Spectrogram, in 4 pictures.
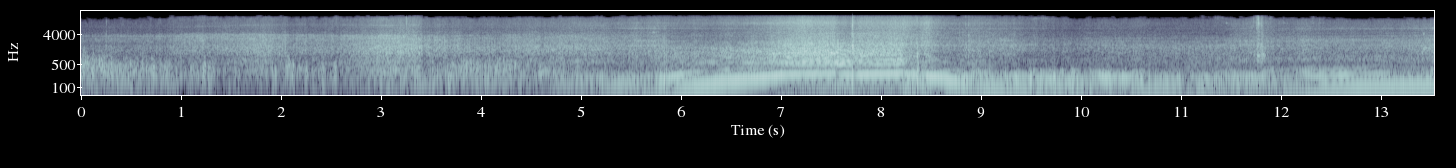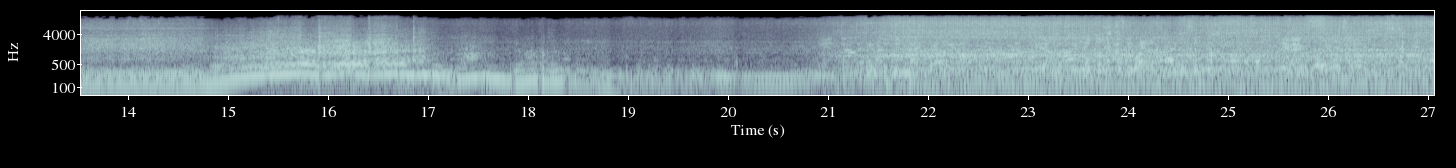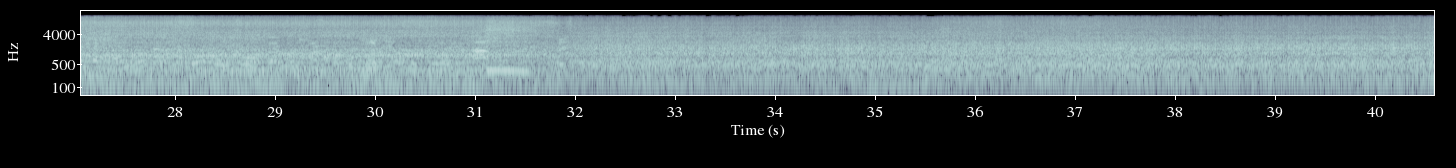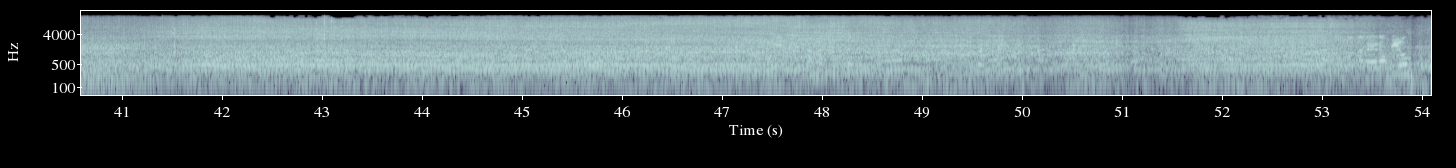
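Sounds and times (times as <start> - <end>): off-road engine revving: 0.0 - 54.0
indistinct voices: 20.8 - 54.0.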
